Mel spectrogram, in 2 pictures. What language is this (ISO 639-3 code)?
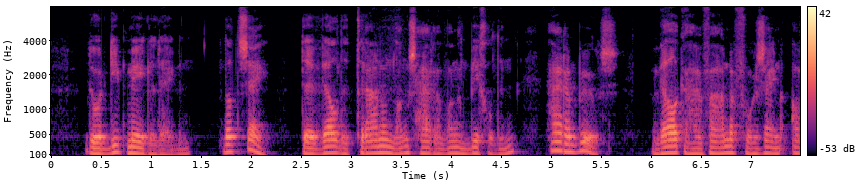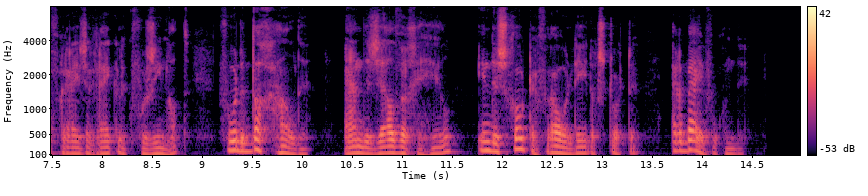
nld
